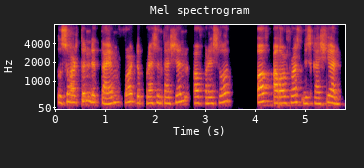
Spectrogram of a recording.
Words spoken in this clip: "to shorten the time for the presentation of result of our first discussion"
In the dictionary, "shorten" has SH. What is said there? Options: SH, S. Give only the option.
S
